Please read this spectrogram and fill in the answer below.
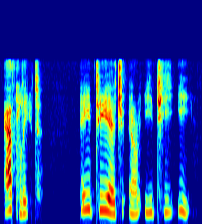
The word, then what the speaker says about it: athlete: 我们先来看 athlete，a t h l e t e 是指运动员，请留意它的发音，athlete，athlete，里面有 th 舌头要伸出来，后面两个 e 就 e 到底。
